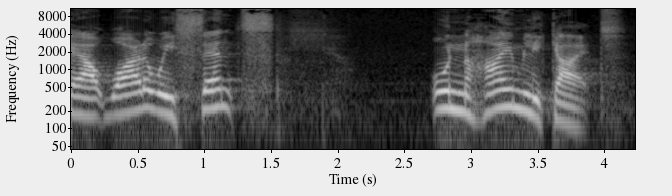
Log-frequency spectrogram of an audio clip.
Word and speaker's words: Unheimlichkeit: it's the word unheimlichkeit. Is that right? I don't know, right? It's a German word, unheimlichkeit. Carmen, how do you say it? Unheimlichkeit. Woo, okay. And by that,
